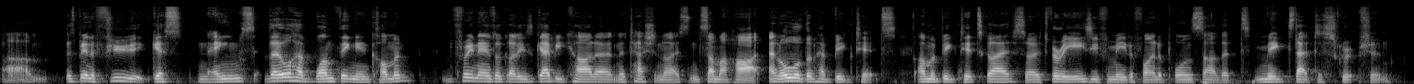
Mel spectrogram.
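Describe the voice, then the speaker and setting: A man with an Australian accent speaks at a fairly quick pace, with hardly any pauses. His pitch is medium and his intonation fairly even. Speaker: podcast host. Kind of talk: casual chat. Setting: video call.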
